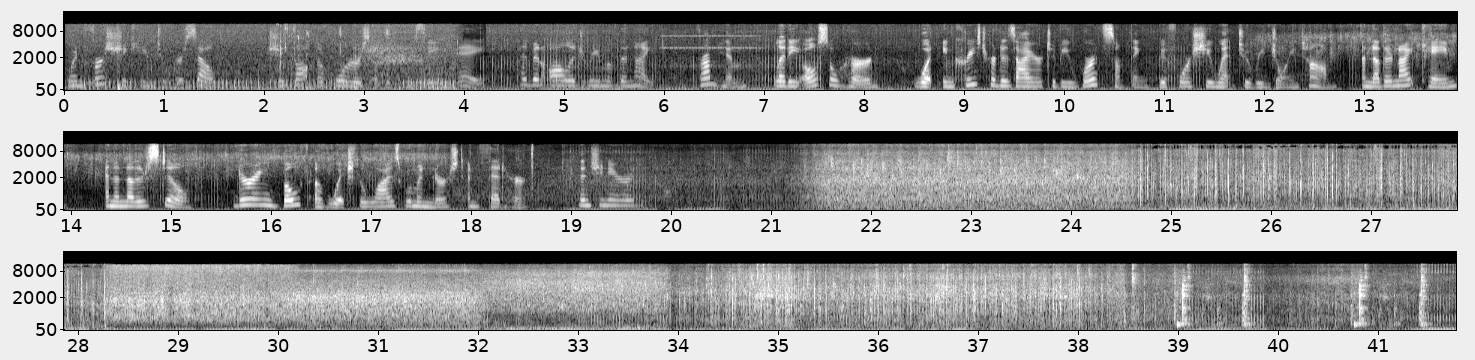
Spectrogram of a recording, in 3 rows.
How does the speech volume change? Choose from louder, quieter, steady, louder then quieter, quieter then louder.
louder.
